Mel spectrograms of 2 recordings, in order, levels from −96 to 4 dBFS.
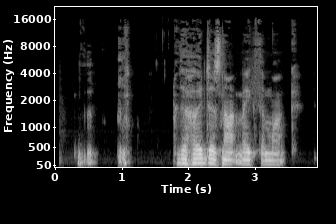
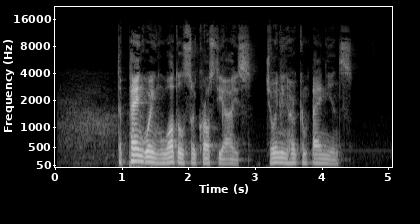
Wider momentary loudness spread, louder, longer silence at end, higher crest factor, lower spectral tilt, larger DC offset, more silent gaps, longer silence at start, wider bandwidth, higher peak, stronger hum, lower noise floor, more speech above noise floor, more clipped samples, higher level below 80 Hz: second, 17 LU vs 20 LU; first, -19 LUFS vs -25 LUFS; second, 0.35 s vs 0.65 s; second, 18 dB vs 26 dB; about the same, -6 dB/octave vs -5.5 dB/octave; neither; neither; second, 0.35 s vs 0.95 s; first, 16 kHz vs 14.5 kHz; about the same, -2 dBFS vs -2 dBFS; neither; second, -64 dBFS vs -77 dBFS; second, 47 dB vs 52 dB; neither; first, -50 dBFS vs -62 dBFS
